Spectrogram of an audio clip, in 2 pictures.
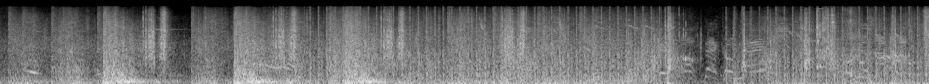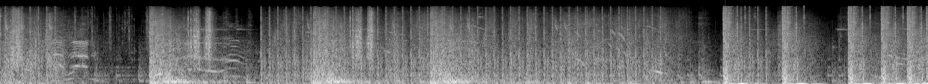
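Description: A rifle fires loud, booming shots in bursts.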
